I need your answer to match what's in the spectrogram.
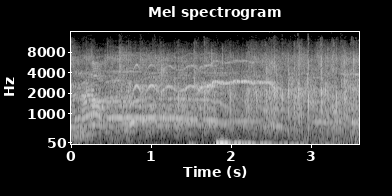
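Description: An audience applauds, a dense steady wash of clapping with scattered cheers and whistles rising above it, sustained at an even level for several seconds.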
